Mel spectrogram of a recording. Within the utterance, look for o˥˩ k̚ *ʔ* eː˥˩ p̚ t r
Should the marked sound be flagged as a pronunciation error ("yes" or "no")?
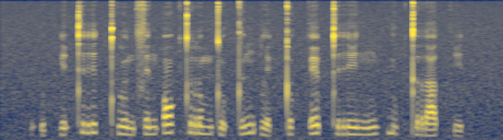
no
